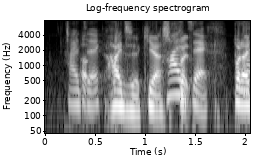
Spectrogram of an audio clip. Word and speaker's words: Hydzik: find out that I met a very cool kid fresh off the boat from Poland, and he told me that my name should be pronounced Hydzik.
